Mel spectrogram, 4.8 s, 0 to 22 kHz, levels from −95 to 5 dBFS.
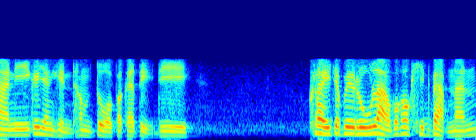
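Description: Speech, heard through a Bluetooth CVSD headset codec for the whole clip. The band runs from about 250 Hz to 3.4 kHz, with nothing above 3.8 kHz. One-bit up-or-down coding, fitting a 64 kbps link, lags sharp changes. S sounds turn scratchy over a granular hiss.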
